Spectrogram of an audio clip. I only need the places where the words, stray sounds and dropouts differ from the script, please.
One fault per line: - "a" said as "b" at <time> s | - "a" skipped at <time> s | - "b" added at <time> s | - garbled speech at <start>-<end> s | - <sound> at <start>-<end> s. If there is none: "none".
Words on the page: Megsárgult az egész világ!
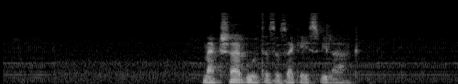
- "az" added at 2.8 s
